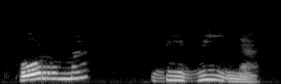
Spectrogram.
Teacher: El acento, ¿qué es lo que le va a dar la diferencia entre que sea forma divina, eso es en castellano, es una forma divina, y decirlo en italiano? Forma, O, he cerrado notablemente la O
